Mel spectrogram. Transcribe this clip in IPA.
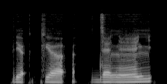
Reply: ɾʲ ʌ ʔ kʲ ʌ ʔ | d ɛ l ɛ̃ lʲ

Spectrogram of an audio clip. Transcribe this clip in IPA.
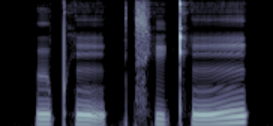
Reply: ɯ pʰ ĩ | t͡sʰ i kʰ ĩː

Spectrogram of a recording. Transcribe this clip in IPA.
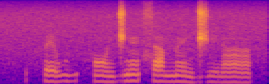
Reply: f ɛ˧ w i˧ h ɔ̃˧ d͡ʒ ɛ̃˦ s a˦ m ɛ̃˦˨ d͡ʒ e˧ ɾ ã˧

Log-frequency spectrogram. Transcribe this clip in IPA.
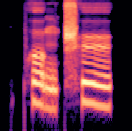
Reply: pʰ ɤ̰˨˩ ŋ ʈ͡ʂʰ ɻ̩˥˨

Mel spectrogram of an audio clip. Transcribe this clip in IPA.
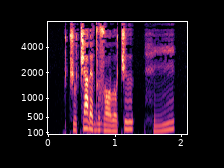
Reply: t͡ʃ u˧ t͡ʃ a˦ ɾ ɛ˧ d ə˧ z ɔ˨ l o˨ t͡ʃ ɨ˦ | h iː˨˦

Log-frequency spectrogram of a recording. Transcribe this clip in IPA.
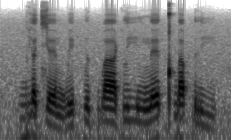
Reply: b i˥˩ a̯ t͡ɕ ɛː˨˩ m w e˦˥ k̚ l ɯ˦˥ k̚ b aː˧ k l iː˧ m n ɛː˦˥ t̚ kʰ w a˥˩ p̚ r iː˧

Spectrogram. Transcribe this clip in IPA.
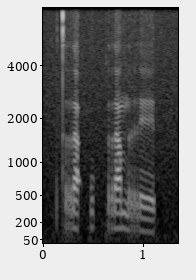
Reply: t r a˥˩ ʔ p u˦˥ k̚ p r a˥˩ m r eː˨˩ p̚

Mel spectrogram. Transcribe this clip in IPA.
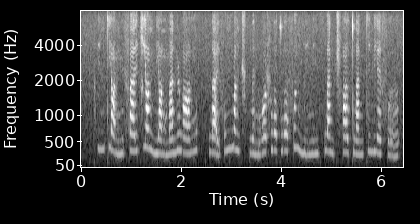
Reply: pʰ i˧˥ ŋ t̪ j ɑ̰˨˩ ŋ m y˦ f a˧˥ ɪ̯ t͡ɕ j ɑ˥˩ ŋ n̪ j ɑ̰˨˩ ŋ m a˧˥ n ɻ w ɑ˧˥ ŋ | pʰ w a̰˨˩ ɪ̯ f ʊ˥ ŋ n̪ w ɑ˨ ŋ ʈ͡ʂʰ w ə̰˨˩ n w ɔ˥ ʂ w ɔ˥˧ t̪ w ɔ˥˧ f ɤ˥˩ ŋ m ḭ˨˩ n̪ i˧˥ ŋ pʰ w a˥˩ n ʈ͡ʂʰ ɑ˥ ʊ̯ t̪ w a˧˥ n t̪ i˥ n j ɛ˧˥ f ɤ̰˨˩˦

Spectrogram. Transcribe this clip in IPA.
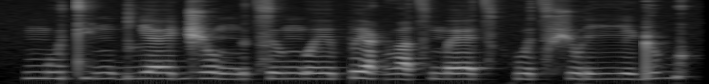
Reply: m u tʲ e ŋ ʌ ɡ ʎ ɛː d͡ʒ o ŋ ɯ t͡s ɯ ŋʷ eː p e ɡ ðˤ ɛ t͡s m ɛː t͡s kʷ e t͡s ʃ u ɾ iː ɖ u ɡ

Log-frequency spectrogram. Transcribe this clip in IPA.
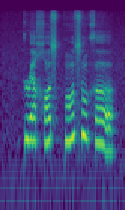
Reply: k ɹ ɛ χ ɔ s k ɔ̃ s ɔ̃ x ʌ

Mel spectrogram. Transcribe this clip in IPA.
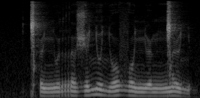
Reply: ǀʰ ø ɲ u r ɤ ʒ ə ʎ o ʎ o v o ɲ ø ŋ ŋ͡ǀ ø ʎ

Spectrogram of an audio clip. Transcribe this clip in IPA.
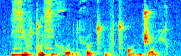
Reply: zʲ ɔ˦ v d ɔ˦ sʲ ṵ˨ x o̰˨ r ħ ṵ˦ t͡sʼ o̤˦˨ v t͡sʼ ɔ˨ n d͡ʒ ɔ̰˨ ç

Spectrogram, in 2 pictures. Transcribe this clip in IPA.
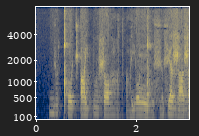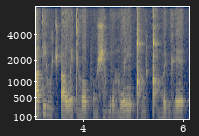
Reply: bʲ ɔ̤˥ ǃʰ o˧ t͡ʃʼ ɑ˧ j p ɔ̤˥˧ ʂ ɔ˧ ɦ ɑ̤˥˧ t͡sʼ ɑ̤˧ j o˥ ŋ͡ǃ o̤˧ fʲ ɔ̤˥ fʲ ɑ˥ ʐ ɑ˩˧ ʐ ɑ˥ t j ɔ̤˥˧ t͡ʃʼ ʌ˧˩ w ɪ˥ t ɦ o˩˧ pʼ o̤˩˧ ʃ ɑ̤˧ b w ɑ̤˧˩ w ɪ˥˧ ŋ ǃʰ o̤˧˩ ǃʰ ɔ̤˩˧ y̯ ɡʱ ɪ˧

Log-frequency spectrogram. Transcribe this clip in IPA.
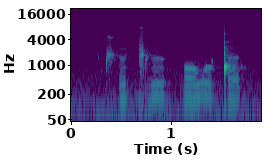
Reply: t͡ʃʼ ʉ ɡ͡ǁ ʉ | o w u ǃ ɘ

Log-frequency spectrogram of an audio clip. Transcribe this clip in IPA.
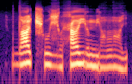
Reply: dˤ i ʈ͡ʂʰ u ʑ ṳ ħ ɐ j ʏ m j i̤ ðˤ i̤

